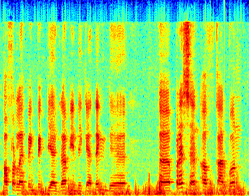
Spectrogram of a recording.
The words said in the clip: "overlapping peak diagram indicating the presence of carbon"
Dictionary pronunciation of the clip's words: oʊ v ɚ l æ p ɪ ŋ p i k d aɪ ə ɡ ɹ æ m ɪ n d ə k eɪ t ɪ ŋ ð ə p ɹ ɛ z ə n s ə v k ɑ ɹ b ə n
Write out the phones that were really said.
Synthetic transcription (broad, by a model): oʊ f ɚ l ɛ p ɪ ŋ p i k d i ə ɡ ɹ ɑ m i n d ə k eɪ t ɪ ŋ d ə p ɹ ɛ s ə n ə f k ɑ ɹ b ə n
